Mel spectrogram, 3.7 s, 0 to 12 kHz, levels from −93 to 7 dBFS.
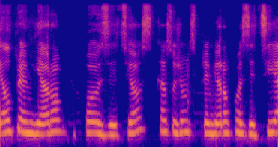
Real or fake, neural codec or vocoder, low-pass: real; none; 10.8 kHz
